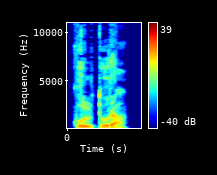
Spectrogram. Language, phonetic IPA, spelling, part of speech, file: Polish, [kulˈtura], kultura, noun, Pl-kultura.ogg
